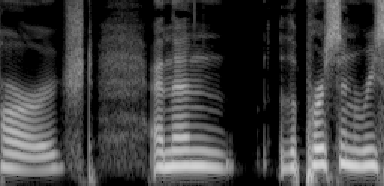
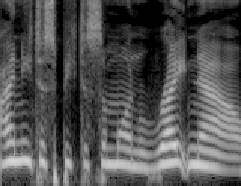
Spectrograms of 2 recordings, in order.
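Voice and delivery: mock-angry tone, faster pace; 2 semitones higher than usual. Retelling a phone call that interrupted treatment, imitating an angry caller. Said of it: "And he's like very angry".

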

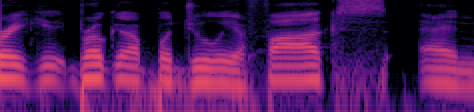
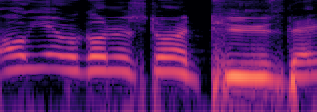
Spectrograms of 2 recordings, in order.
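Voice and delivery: put-on casual, raised, pitched-up Baltimore accent; 8 semitones higher, 5 dB louder than usual. Telling a friend how people there say Tuesday, Baltimore accent. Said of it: "Have you ever heard a Baltimore accent?".

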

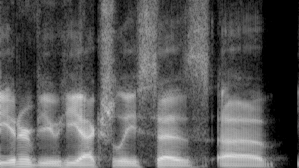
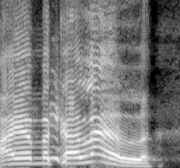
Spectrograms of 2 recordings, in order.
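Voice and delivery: very loud, very high, slow put-on Italian accent; 11 dB louder than usual. Joking about an actor playing Superman: put-on Italian accent. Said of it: "he's a good at talking like this".

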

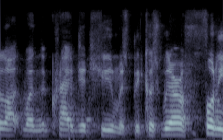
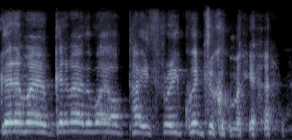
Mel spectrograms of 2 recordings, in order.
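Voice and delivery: put-on, high-pitched football terrace crowd shout; 7 semitones higher than usual. Retelling a football match where a fan behind shouted: imitating a man shouting. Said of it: "the guy behind me is shouting".

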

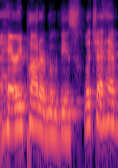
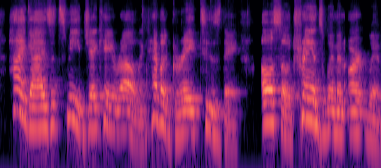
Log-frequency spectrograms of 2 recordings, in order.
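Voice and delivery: slow, even and cheerful voice; 6 dB quieter than usual. Mocking a public figure's sudden posts: imitating J K Rowling. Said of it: "she'll just come out of nowhere".

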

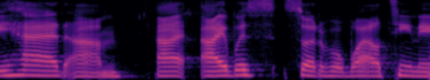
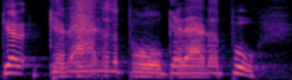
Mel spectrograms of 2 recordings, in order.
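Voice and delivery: frantic, ragged, high raspy screaming; 9 semitones higher, 7 dB louder than usual. Retelling how a friend's mother woke and yelled from the window: imitating a mother screaming.

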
